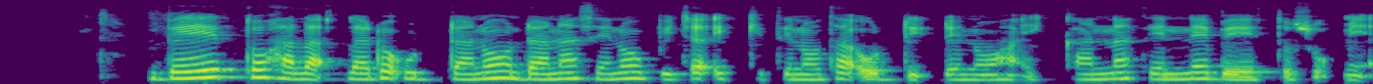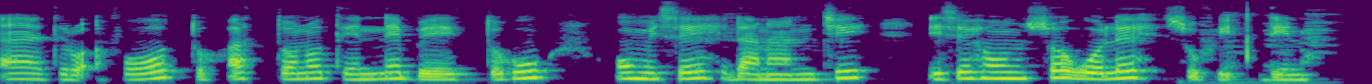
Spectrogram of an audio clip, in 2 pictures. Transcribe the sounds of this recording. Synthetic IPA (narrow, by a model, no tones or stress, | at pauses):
be̞ːt̪ːɔɦɐlɐʔːɐd̪ɔʔʊd̪ːɐnɔd̪ɐnɐsɛnɔbɪt͡ʃʼɐʔɪkːɪt̪ɪnɔt̪ɐʔʊd̪ːɪᶑːɛnoːhɐʔɪkːɐnːɐt̪ɛnːɛbe̞ːt̪ːɔsʊ̰ʔːɪʔɐjɐt̪ɪɾɔʔɐfoːt̪ːɔhɐt̪ːɔnɔt̪ɛnːɛbe̞ːt̪ːɔɦʊ | ʊmɪsɛd̪ɐnɐnt͡ʃɪʔːsɛɦɔnsɔwɔlɛsʊfɪɗːɪnɔ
